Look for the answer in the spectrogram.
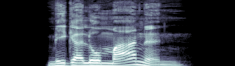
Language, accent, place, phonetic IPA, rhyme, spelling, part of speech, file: German, Germany, Berlin, [meɡaloˈmaːnən], -aːnən, megalomanen, adjective, De-megalomanen.ogg
- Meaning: inflection of megaloman: 1. strong genitive masculine/neuter singular 2. weak/mixed genitive/dative all-gender singular 3. strong/weak/mixed accusative masculine singular 4. strong dative plural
